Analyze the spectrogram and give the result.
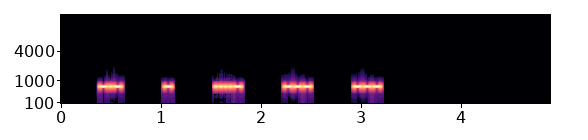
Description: Morse code, heard as a keyed tone, about 52 wpm, spaced as for 17 wpm, 700 Hz. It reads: KT4OO
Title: USA Call Signs - 5 Characters - 6x Character Spacing - 50wpm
